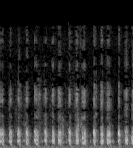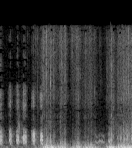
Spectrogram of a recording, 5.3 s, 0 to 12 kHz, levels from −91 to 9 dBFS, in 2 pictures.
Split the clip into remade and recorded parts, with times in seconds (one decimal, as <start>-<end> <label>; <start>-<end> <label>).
0.0-3.7 recorded; 3.7-4.2 remade; 4.2-5.3 recorded

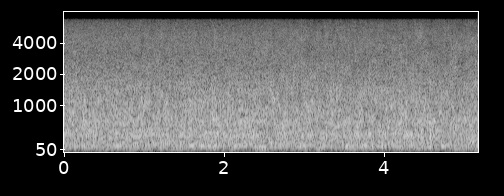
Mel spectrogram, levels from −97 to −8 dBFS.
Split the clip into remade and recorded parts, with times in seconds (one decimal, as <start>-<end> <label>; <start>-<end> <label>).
0.0-0.9 recorded; 0.9-1.4 remade; 1.4-2.5 recorded; 2.5-5.2 remade

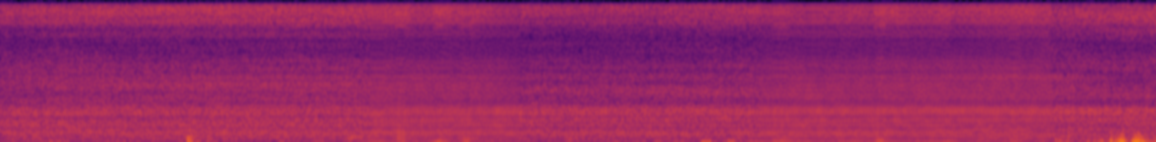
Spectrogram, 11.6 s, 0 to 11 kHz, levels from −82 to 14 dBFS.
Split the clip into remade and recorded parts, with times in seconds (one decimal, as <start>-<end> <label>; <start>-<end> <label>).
0.0-3.7 recorded; 3.7-5.2 remade; 5.2-7.6 recorded; 7.6-10.5 remade; 10.5-11.6 recorded

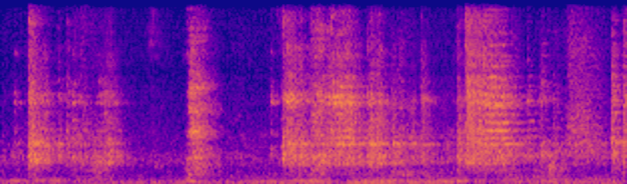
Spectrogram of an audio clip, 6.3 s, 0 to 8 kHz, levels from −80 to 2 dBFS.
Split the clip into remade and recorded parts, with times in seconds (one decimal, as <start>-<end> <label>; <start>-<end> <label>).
0.0-1.0 recorded; 1.0-1.7 remade; 1.7-4.1 recorded; 4.1-4.8 remade; 4.8-6.3 recorded

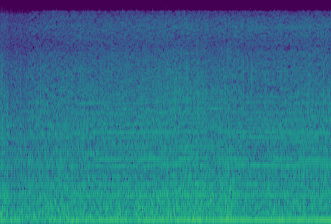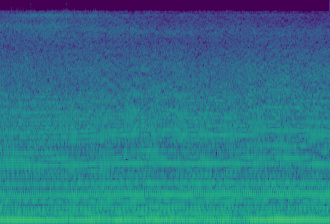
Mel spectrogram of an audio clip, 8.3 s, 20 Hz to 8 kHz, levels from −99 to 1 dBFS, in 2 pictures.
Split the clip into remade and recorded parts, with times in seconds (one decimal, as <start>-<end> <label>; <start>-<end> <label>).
0.0-1.2 remade; 1.2-5.0 recorded; 5.0-8.3 remade

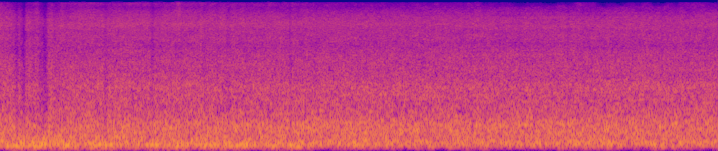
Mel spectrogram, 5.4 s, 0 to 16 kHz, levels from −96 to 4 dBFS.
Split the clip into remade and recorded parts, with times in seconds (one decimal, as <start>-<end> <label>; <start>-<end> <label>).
0.0-5.4 remade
